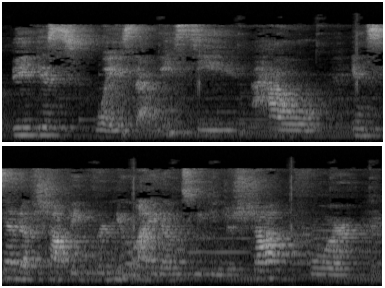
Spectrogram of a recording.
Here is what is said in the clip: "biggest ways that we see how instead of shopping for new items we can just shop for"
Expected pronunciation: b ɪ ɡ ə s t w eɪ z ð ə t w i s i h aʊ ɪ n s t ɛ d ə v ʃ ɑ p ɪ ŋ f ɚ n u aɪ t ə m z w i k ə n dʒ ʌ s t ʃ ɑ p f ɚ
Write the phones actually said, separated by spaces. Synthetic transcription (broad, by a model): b ɪ ɡ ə s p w eɪ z ð ə t w i s i h aʊ ɪ n s t ɛ d ə v ʃ ɑ p ɪ ŋ f ɚ n u aɪ t ə m z w i k ə n dʒ ʌ s t ʃ ɑ p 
